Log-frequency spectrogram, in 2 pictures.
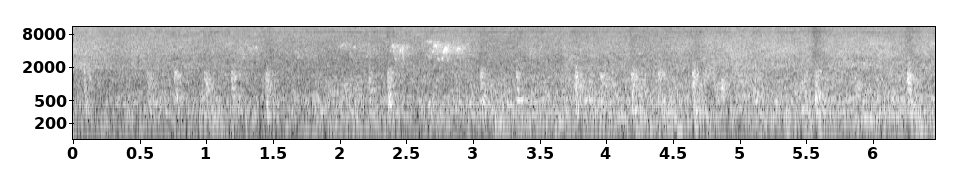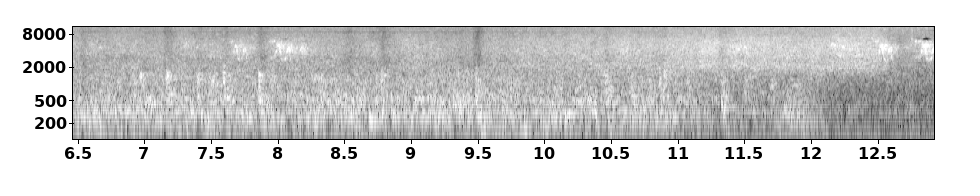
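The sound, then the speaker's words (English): The steam engine Gordon rolls steadily along the rails onto a siding, a loud continuous rumble with repeated clickety-clack wheel beats that eases off slightly near the end. No voices. “While the conductor went to find one, they uncoupled Gordon, who had enough puff to slink onto the siding out of the way.”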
